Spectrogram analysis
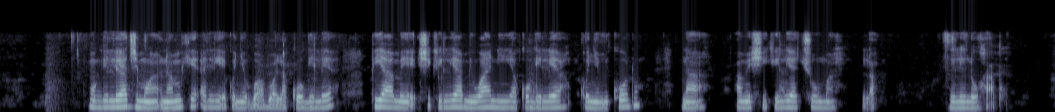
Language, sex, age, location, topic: Swahili, female, 50+, Kisumu, education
